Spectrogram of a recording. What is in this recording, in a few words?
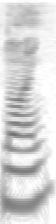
"nuaih5", taiwanese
